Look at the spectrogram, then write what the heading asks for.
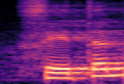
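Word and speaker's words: Tsetan: है तो उसको हम टी साइलेंट करके सेतन पढ़ सकते हैं। और मैंने आपको बताया कि और अगर इंडियन इंग्लिश के अलावा जो ब्रिटिश इंग्लिश है और अमेरिकन इंग्लिश है तो उन लोग का एक्सेंट अलग होता है, लहजा बोलने का नाम, तो वो लोग मतलब कुछ प्रोनाउंसिएशन इसका सेतान भी करते हैं, सेतान, बट यहाँ हम सेतन ही प्रोनाउंस करेंगे इसको।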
